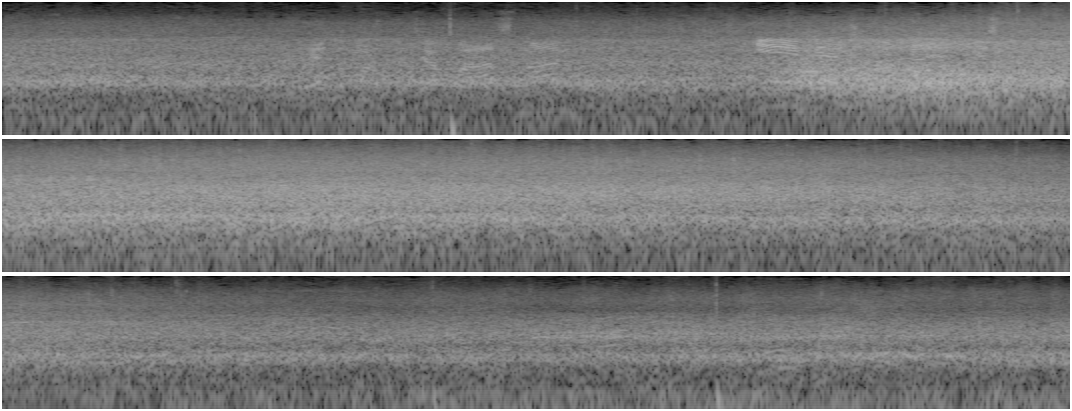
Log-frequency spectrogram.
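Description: A stadium crowd roars steadily, swelling louder for a while.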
